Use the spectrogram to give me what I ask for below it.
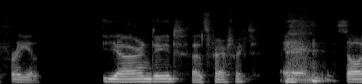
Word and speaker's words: Friel: Am I pronouncing that right, Friel?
